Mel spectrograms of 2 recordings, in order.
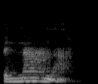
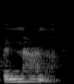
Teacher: in the word banana the stress is on the second syllable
